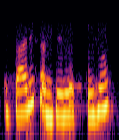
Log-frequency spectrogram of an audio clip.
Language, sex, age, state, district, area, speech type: Hindi, female, 18-30, Uttar Pradesh, Pratapgarh, urban, conversation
